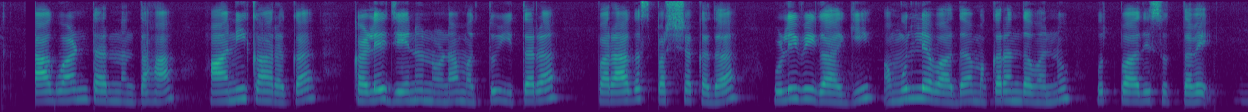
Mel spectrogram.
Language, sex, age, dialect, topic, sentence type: Kannada, male, 18-24, Mysore Kannada, agriculture, statement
